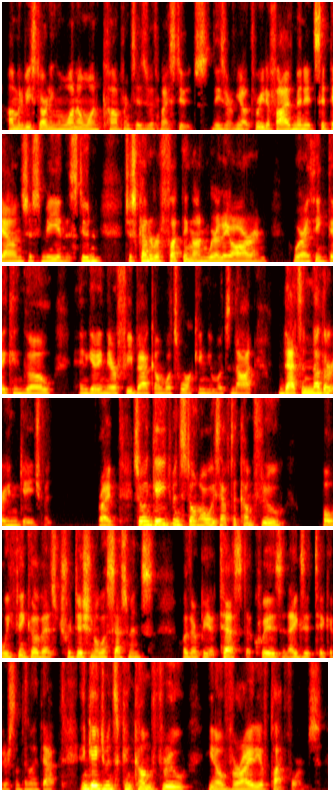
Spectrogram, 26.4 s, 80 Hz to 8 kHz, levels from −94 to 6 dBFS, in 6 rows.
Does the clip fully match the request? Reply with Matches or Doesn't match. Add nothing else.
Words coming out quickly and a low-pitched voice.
Doesn't match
